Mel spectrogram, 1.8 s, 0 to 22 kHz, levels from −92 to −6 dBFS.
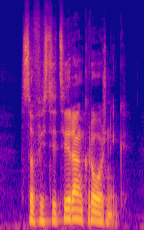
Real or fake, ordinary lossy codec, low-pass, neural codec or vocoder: fake; none; none; vocoder, 44.1 kHz, 128 mel bands every 256 samples, BigVGAN v2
